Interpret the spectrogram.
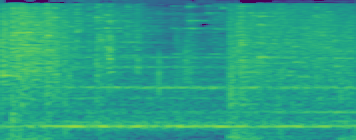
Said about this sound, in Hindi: वो गाय और वो काला कुत्ता उसकी कार के शीशों पर टूट पड़े जोर जोर से उसे तोड़ने लगे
